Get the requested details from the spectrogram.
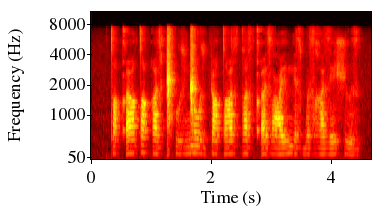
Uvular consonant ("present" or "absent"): present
